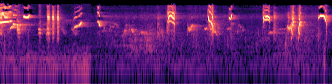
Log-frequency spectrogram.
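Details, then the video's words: Greater green leafbird of the Medan type delivering chattering notes, then spaced, clear rising whistles and quick chips separated by short silences. "cucak ijo medan_gacor full isian"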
